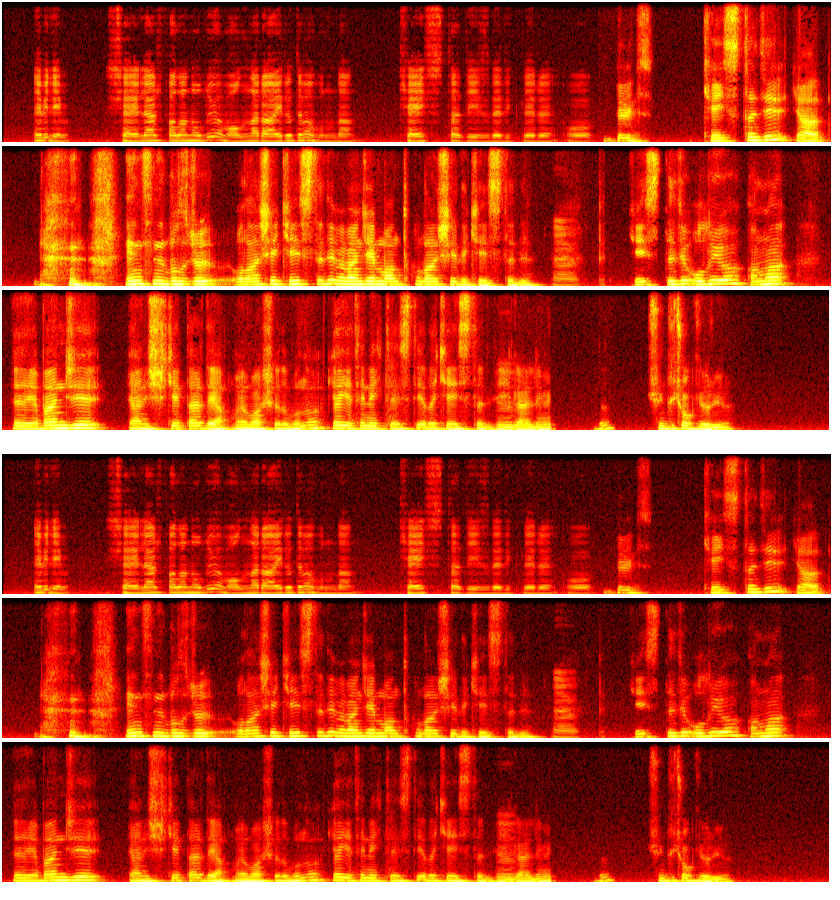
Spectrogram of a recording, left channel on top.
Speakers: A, on the left; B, on the left.
A: ne bileyim şeyler falan oluyor mu? Onlar ayrı değil mi bundan? Case studies dedikleri o.
B: Evet. Case study ya <laughs> en sinir bozucu olan şey case study ve bence en mantıklı olan şey de case study.
A: Evet.
B: Case study oluyor ama e, bence yani şirketler de yapmaya başladı bunu. Ya yetenek testi ya da case study
A: Evet.
B: diye ilerlemek. Çünkü çok yoruyor.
